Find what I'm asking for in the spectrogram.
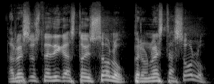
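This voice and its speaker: A man's voice: on the high side, rapid-fire, pushed and bright. A male pastor preaching a sermon emphatically, putting questions to the congregation.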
